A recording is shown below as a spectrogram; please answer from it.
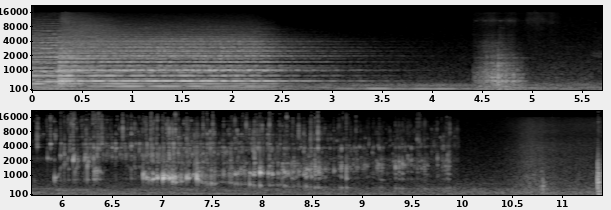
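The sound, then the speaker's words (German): Water is poured into a drinking glass, a faint trickling and splashing that runs for several seconds in the second half, with a few soft drips and no voices. “Auch ein Glas Wasser für Sie, Frau Kurz?”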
